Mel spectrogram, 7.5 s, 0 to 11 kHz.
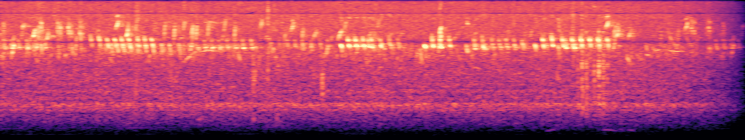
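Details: Bramblings at Otmoor RSPB, Oxfordshire, on 20 March 2016 chatter in a steady stream of high, short chirps and twitters, several birds calling over one another, against a low steady hum.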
